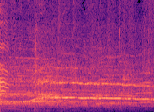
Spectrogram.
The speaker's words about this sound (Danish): Der bliver jublet, og folk er glade. Jeg er sikker på, at I kan høre den euforiske stemning, der er lige nu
